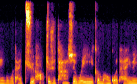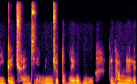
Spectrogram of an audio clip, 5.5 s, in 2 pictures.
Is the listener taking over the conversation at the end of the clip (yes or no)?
no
